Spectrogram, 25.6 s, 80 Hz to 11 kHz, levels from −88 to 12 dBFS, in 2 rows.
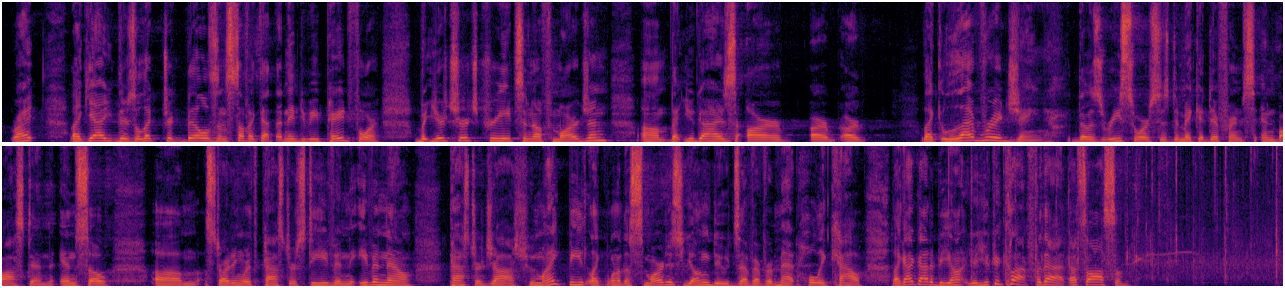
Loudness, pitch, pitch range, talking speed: -28 LUFS, 175 Hz, 160-195 Hz, 185 wpm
